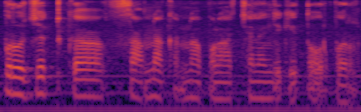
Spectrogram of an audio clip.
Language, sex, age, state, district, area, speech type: Urdu, male, 30-45, Uttar Pradesh, Mau, urban, spontaneous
